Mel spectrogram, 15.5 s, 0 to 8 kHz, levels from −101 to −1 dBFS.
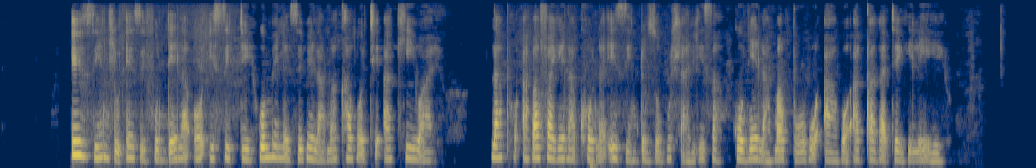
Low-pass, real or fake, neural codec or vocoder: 7.2 kHz; real; none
